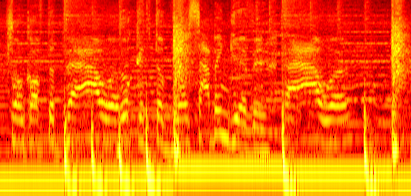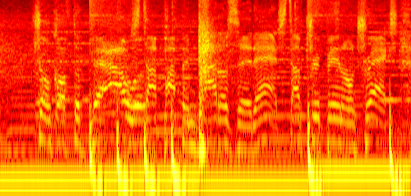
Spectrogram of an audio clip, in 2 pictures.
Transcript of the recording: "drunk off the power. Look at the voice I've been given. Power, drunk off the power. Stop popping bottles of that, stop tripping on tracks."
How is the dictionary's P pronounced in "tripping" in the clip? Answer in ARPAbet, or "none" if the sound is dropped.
P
